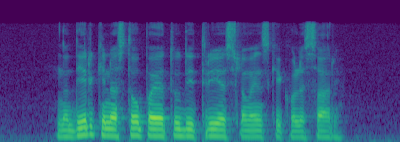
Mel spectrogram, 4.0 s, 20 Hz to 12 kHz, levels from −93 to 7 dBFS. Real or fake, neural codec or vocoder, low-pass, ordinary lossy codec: real; none; 7.2 kHz; none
